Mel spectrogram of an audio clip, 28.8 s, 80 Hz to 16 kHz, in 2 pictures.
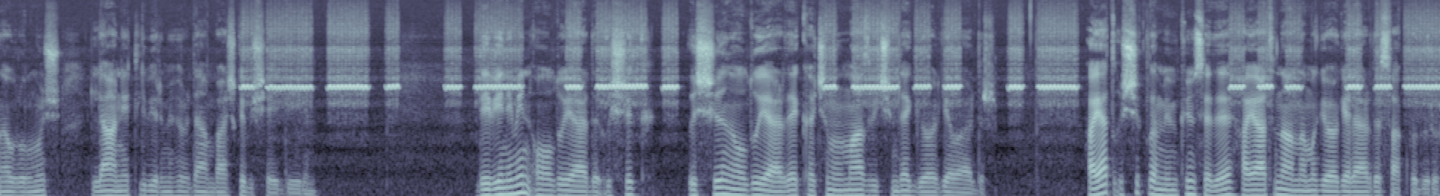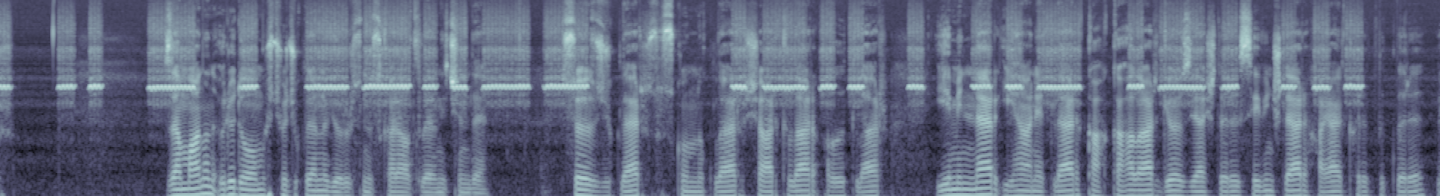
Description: Morse code, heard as a whistle, hand-sent with a straight key, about 8 wpm, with speech in Turkish. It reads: PAR LA SUITE, LEURS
